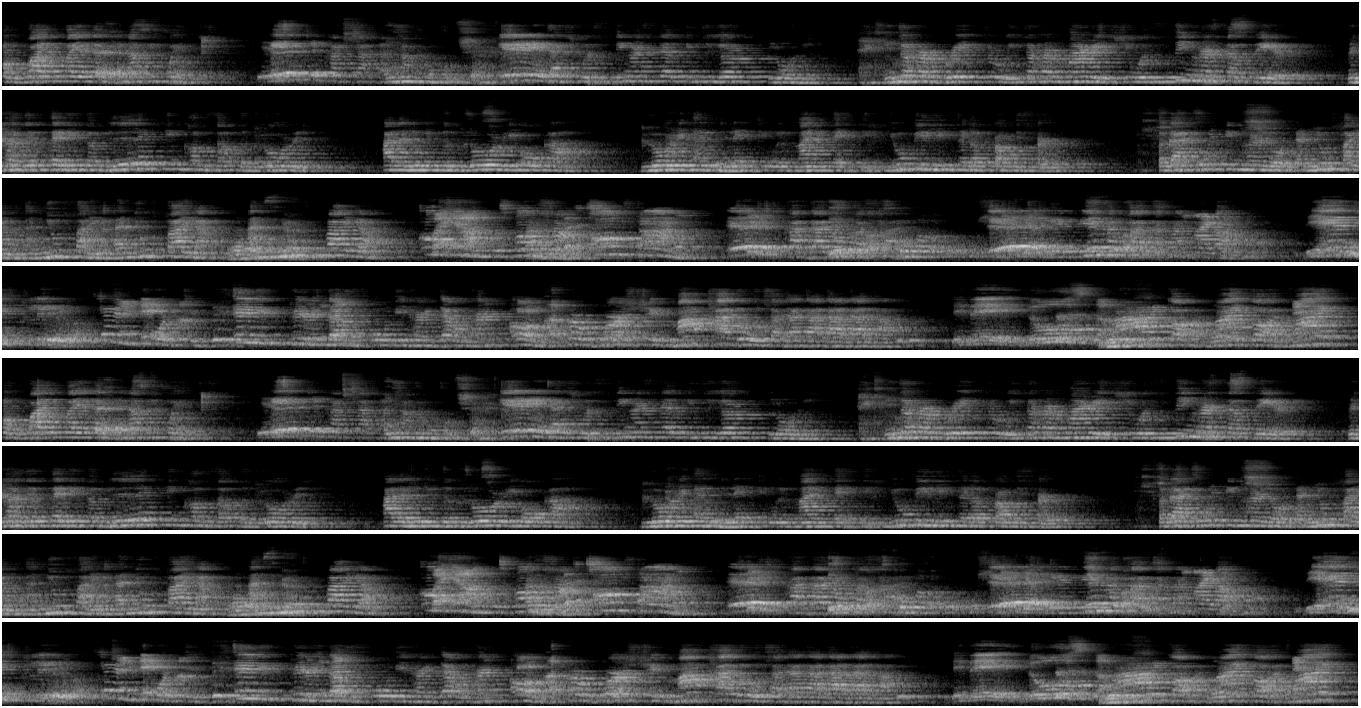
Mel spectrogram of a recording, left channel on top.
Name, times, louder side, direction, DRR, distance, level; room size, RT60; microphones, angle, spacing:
voice 1, 0.0-1.9 2.7-3.7 4.0-4.1 4.9-7.4 7.7-8.1 8.8-11.5 11.7-12.8 13.5-16.6 17.4-19.3 20.0-24.1 25.1-29.2 29.6-30.9 31.3-33.9 34.4-36.1 37.0-39.4 40.3-41.3 41.7-42.7 43.0-46.1 46.4-49.6 51.7-54.0, equal, 75° left, -6 dB, 1.0 m, -26 dB
voice 2, 0.9-1.7 3.4-3.5 3.8-5.0 8.5-9.1 11.5-12.4 18.4-18.5 20.2-20.9 24.9-25.3 26.0-26.3 29.4-30.1 32.4-33.1 35.4-37.2 37.9-38.7 41.1-41.5 42.8-43.0 51.2-52.2, right 1 dB, 60° right, -4 dB, 0.9 m, -29 dB
voice 3, 2.5-3.1 31.4-31.9 32.7-32.9 33.5-33.6 33.8-33.9 34.6-34.8 36.6-37.5 38.9-39.8 40.1-40.8 41.9-42.5 43.5-44.1 45.8-46.3 46.8-46.9 49.6-49.8 50.2-51.8 52.8-53.1 53.5-54.0, right 2 dB, 15° right, -4 dB, 0.5 m, -29 dB
3.3 x 2.5 x 4.0 m, 1.4 s
head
